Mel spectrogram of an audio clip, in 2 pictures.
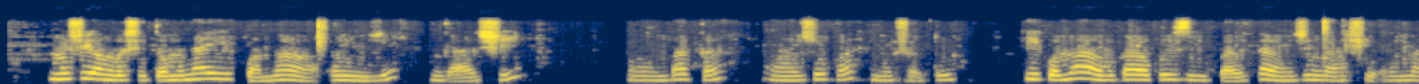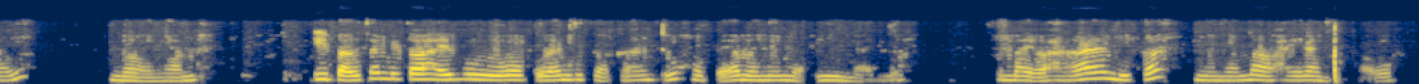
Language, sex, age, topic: Oshiwambo, female, 18-24, agriculture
